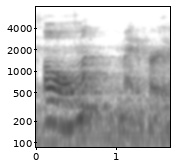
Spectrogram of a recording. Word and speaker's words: Om: But it's 3 syllables, Om. So when you say it as a chant with the B breath idea, it's like this. Om. So it's just sounding those 3 syllables.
